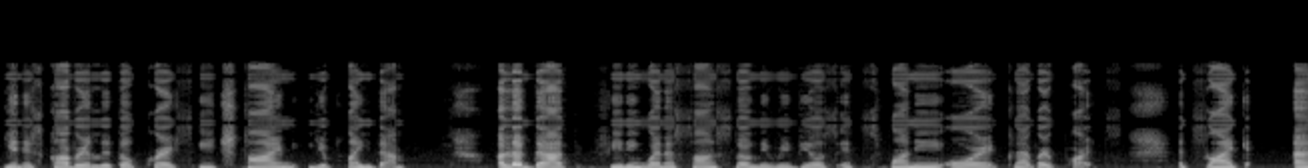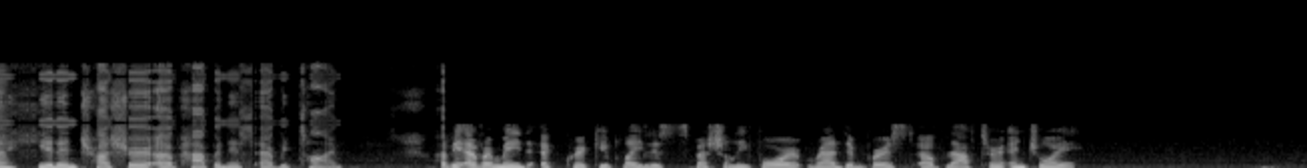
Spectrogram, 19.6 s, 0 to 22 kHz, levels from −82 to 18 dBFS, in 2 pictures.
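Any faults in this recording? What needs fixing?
The speech was upsampled by repeating each sample with no smoothing filter, which points to a 12 kHz source raised to 48 kHz. The result is imaging from sample-and-hold upsampling from 0.0 to 13.13 s, ending just before "you ever made a". Mirrored copies of the speech spectrum fill 6 kHz to 12 kHz at about 18 dB below the signal. They form a bright metallic fizz that rises and falls with the speech, and the lowest copy moves opposite to the pitch. To prevent it, resample with a proper interpolation filter that removes everything above the original band.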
